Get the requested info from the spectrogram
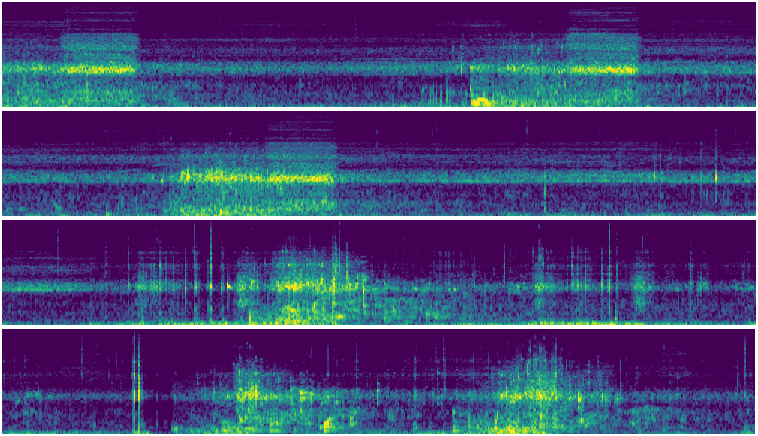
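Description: Scuba diver breathing through a regulator underwater: hissing inhalations and gurgling bursts of exhaled bubbles, a breath every four to seven seconds.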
